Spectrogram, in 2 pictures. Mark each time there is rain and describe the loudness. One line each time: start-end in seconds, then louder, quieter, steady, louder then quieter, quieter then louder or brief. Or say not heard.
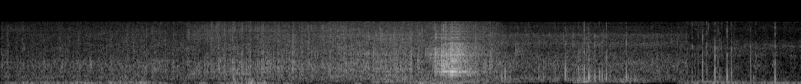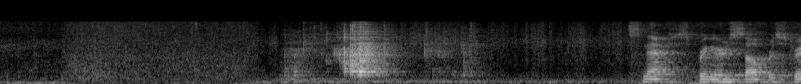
0.0-15.9 quieter.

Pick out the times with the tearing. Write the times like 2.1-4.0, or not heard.
3.7-5.2, 10.8-12.8.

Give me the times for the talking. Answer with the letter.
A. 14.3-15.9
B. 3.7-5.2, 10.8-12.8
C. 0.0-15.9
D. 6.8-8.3
A.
